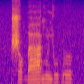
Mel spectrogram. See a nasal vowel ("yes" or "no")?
yes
